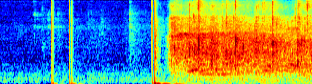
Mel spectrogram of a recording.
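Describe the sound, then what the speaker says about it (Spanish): A few sharp isolated claps, then an audience at a theatre congress breaks into sustained, dense applause that holds steady and loud to the end. "Bueno, los aplausos."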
